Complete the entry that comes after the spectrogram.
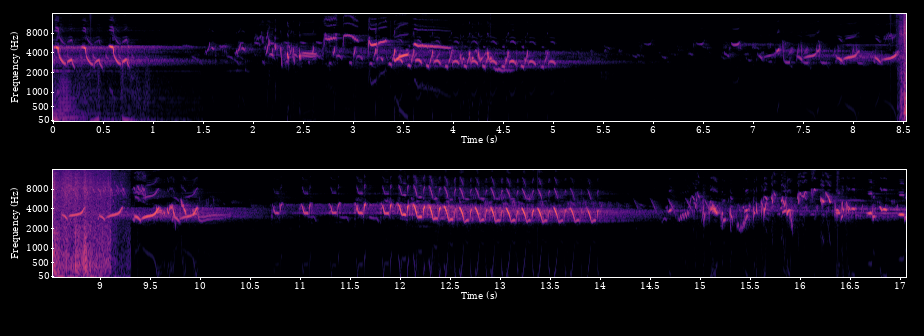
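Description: Songbirds chirping and trilling in runs of rapid high notes, broken by a few pauses, with a short burst of noise about eight and a half seconds in.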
